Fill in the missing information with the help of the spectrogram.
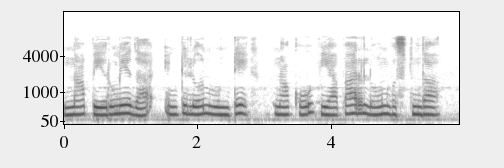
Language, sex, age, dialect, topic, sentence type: Telugu, male, 25-30, Utterandhra, banking, question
